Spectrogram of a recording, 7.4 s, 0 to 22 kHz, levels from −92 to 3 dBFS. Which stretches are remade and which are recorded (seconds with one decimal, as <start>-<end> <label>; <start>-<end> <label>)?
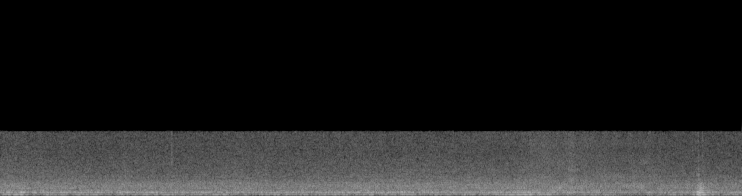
0.0-5.3 recorded; 5.3-6.6 remade; 6.6-7.4 recorded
